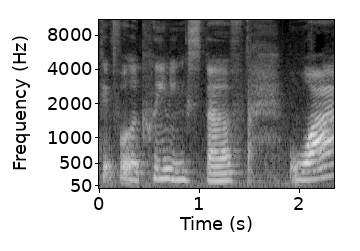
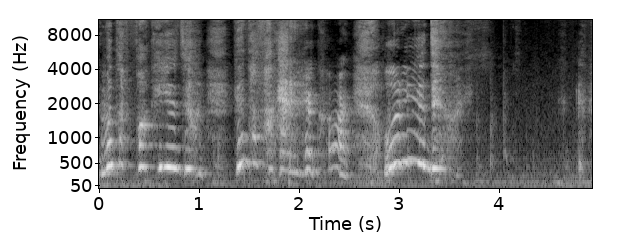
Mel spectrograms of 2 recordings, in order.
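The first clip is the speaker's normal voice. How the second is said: much higher, laughing mock yell, slowing at the end; high laughing imitation of a yell; mock yelling brother. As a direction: shout at her like the brother.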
